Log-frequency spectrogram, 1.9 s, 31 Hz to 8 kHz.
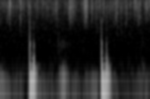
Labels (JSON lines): {"label": "biophony, double pulse", "recorder": "SoundTrap 300"}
